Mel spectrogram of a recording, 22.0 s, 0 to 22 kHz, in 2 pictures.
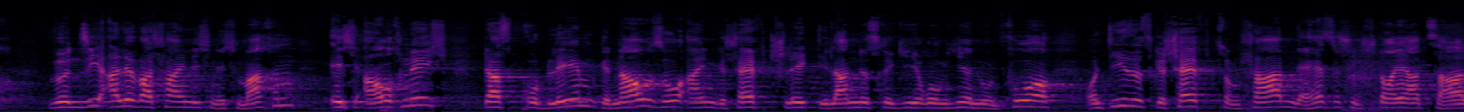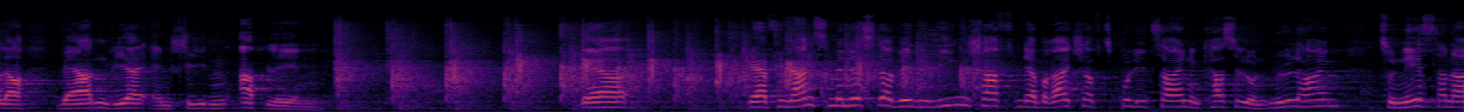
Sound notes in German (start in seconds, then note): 13.4 Beifall DIE LINKE und vereinzelt SPD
